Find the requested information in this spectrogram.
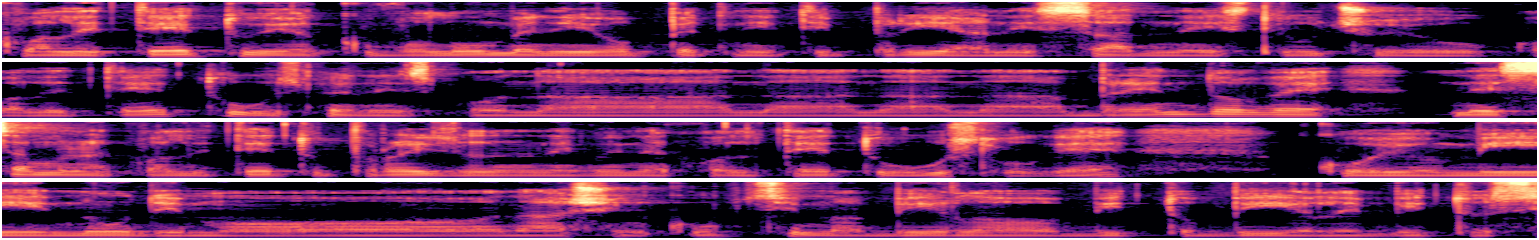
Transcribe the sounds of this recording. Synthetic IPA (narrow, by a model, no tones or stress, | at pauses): kʋalit̪e̞ːt̪uiakoʋo̞lˠuːmenio̞pe̞t̪nit̪ipɾijeanisad̪ne̞iskʎut͡ʃujukʋalit̪e̞ːt̪uusmeɾnismo̞nanananabɾe̞nd̪o̞ʋe̞ | ne̞samonakʋalit̪e̞ːt̪upɾo̞izvʋo̞d̪ane̞ɡo̞inakʋalit̪e̞ːt̪uuslˠuɡe̞ | kʰo̞jumiːnud̪imo̞naʃimkupt̪simabiːlˠo̞bit̪ubiilibit̪us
